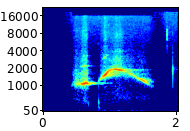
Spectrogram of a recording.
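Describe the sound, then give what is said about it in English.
A wolf whistle, a short low note followed by a longer pitch that swoops up and glides back down, clear, with no talking around it. “When she exits the bedroom and performs a twirl for Harry, he lets out a low wolf whistle,”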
